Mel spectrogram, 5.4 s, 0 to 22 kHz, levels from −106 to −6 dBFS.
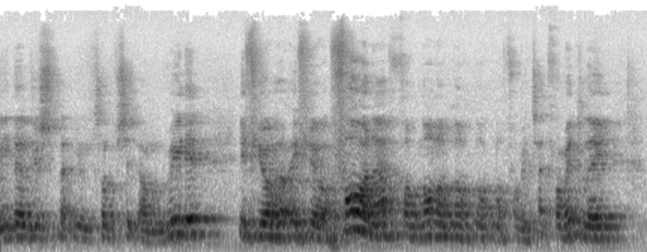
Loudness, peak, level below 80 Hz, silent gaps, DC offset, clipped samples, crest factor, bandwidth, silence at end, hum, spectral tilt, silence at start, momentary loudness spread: -25 LUFS; -4 dBFS; -60 dBFS; none; under 0.1%; under 0.1%; 20 dB; 15.5 kHz; 0.2 s; none; -7 dB/octave; 0 s; 14 LU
